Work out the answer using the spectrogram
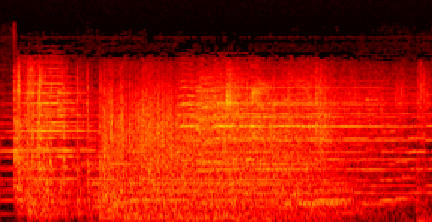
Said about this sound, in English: Holy explosion!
